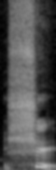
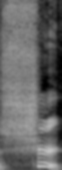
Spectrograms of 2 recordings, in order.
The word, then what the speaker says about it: 是: 자, 여러분 동사 是 입니다. 그렇죠? 자, 우선은 是 발음하실 때요. 발음 어떻게 하고 계세요? SH 발음이에요. 그렇기 때문에 건설음이죠. 자, 건설음을 발음할 때 SH 발음은 혀 위치만 잘 잡으시면 돼요.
